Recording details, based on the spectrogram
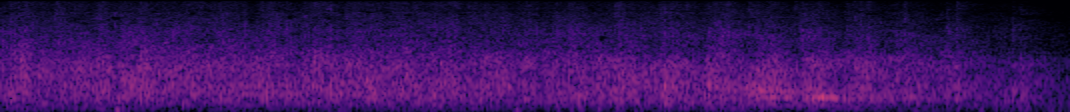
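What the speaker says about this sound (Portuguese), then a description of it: "Aplauda Jesus bem forte." A church congregation applauds at a pastor's urging, a dense, steady wash of many hands clapping that holds for several seconds before easing slightly at the end.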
